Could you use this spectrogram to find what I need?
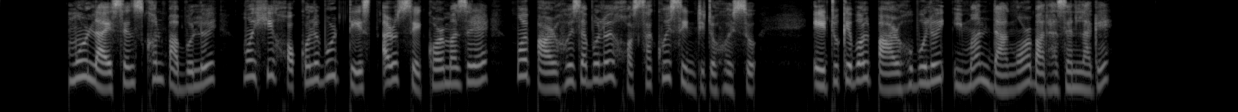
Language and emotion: Assamese, fearful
